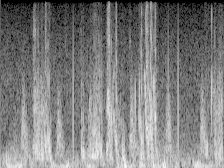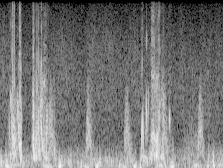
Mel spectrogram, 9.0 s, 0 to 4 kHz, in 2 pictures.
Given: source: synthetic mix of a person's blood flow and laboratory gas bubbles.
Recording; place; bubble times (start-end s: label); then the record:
Doppler ultrasound of blood flow; subclavian vein
0.64-1.02 s: bubbles
1.60-2.05 s: bubbles
2.09-2.52 s: bubbles
2.57-3.16 s: bubbles
4.07-4.46 s: bubbles
4.63-4.92 s: bubbles
5.09-5.59 s: bubbles
7.26-7.78 s: bubbles
7.83-7.90 s: bubbles
From the record:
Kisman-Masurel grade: 332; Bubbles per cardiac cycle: rolling drumbeat, 9 or more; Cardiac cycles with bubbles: 50 to 99%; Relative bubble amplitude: moderate (0.250 to 0.450); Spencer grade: 3 (all of the cardiac periods contain showers or single bubble signals, but not dominating or overriding the cardiac motion signals); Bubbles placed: anywhere in the cardiac cycle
